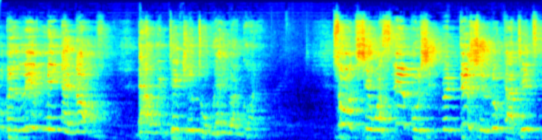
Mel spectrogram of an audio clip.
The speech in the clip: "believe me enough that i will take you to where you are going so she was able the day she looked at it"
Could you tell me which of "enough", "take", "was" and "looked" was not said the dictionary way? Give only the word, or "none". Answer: none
